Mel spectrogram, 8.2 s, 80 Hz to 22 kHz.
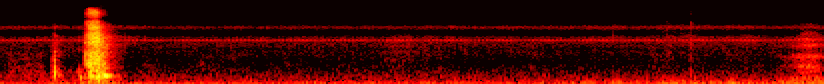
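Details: In the middle of the night, during a very long fit of 32 sneezes covered with a light blanket: a single sharp, partly stifled sneeze early on, then quiet room noise; sneezing.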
